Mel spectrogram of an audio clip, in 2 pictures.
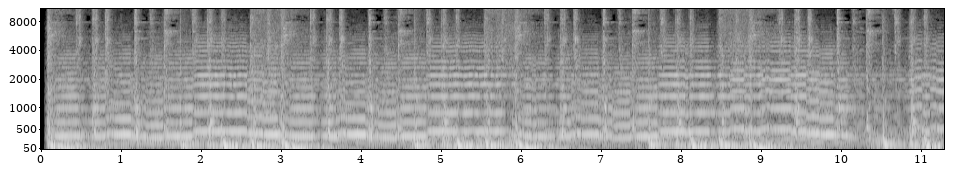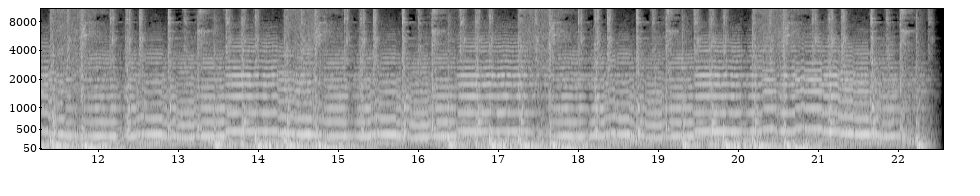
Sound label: Harmonium Instrumental Ringtone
